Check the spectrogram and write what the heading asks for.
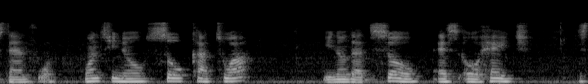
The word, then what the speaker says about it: SOHCAHTOA: So we've made up 3 acronyms, and they're pronounced SOHCAHTOA.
